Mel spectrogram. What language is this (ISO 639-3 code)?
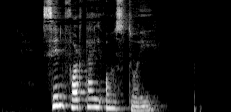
epo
